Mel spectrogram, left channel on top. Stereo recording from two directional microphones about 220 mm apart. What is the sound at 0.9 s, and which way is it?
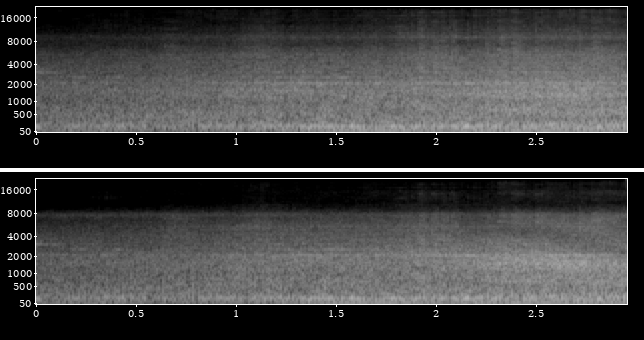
Vehicle, 50° left (ahead or behind).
